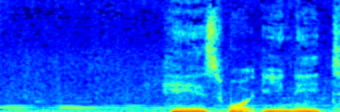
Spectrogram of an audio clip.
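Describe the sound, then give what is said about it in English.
Light backyard rain from the Deep Sleep Sounds app makes a soft, steady hiss that runs throughout, with a person speaking over it. “I'd recommend the sound you're hearing right now, called Light Backyard Rain.”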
